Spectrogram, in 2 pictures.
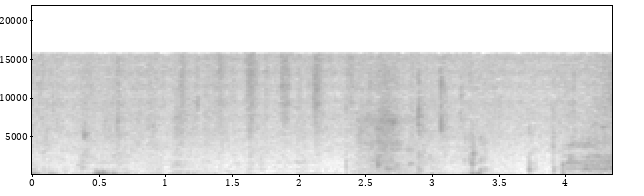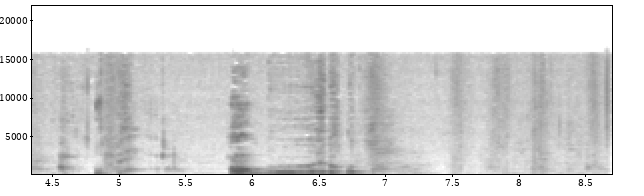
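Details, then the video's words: Pet dog in a 'talking' style, said to say 'I love you' to get its back scratched, in a small indoor room; one drawn-out, moaning, voice-like utterance about a second long after quiet rustling and a person's soft prompting. "talking dog talks-I love you"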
